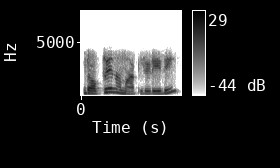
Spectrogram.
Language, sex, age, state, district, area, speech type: Telugu, female, 18-30, Telangana, Sangareddy, urban, conversation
